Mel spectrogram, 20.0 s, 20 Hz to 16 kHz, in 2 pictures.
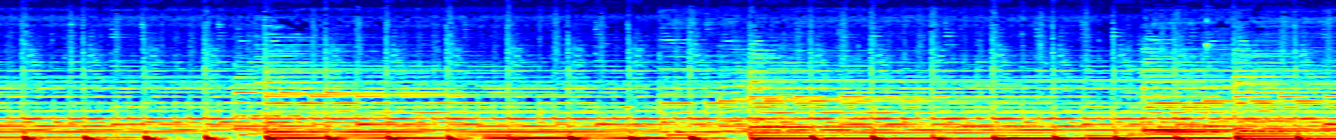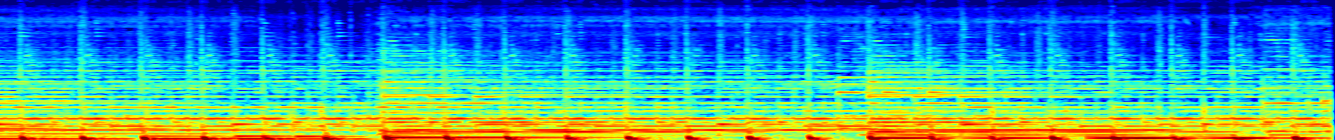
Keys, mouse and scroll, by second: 0.2 shift+d, 1.9 click, 7.9 click, 10.3 click, 14.1 click, 18.2 middle click.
